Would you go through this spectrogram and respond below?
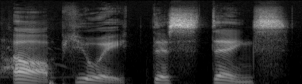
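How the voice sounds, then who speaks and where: A man voicing a blustering, grumpy monster villain from a video game, in a slow, stumbling read. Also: mid-range voice, animated, slight background noise. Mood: dismayed. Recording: game music behind.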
